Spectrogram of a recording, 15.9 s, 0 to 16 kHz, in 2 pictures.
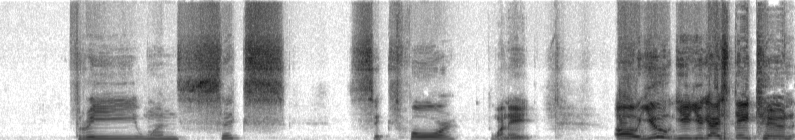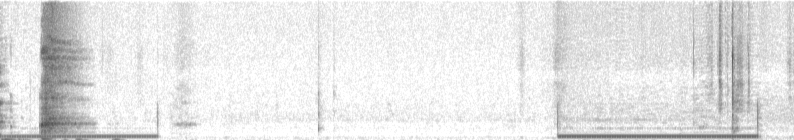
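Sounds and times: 
speech: 0.7s - 2.9s, 3.6s - 5.6s, 6.2s - 8.5s
electronic ringback tones of an outgoing phone call: 7.9s - 9.5s, 13.6s - 15.5s.

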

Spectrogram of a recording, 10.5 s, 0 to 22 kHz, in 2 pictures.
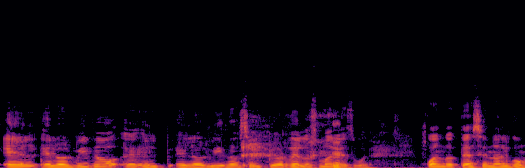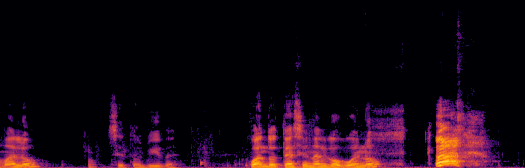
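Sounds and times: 
speech: 0.0s - 7.1s, 7.8s - 10.0s
man sneezing: 9.6s - 10.3s.

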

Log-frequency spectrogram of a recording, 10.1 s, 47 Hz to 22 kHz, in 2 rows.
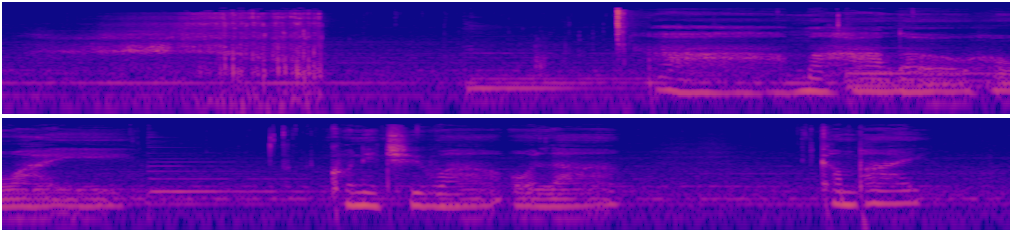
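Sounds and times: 
low steady hum: 0.0s - 10.0s
slurping sip of hot coffee: 0.6s - 1.7s
speech: 4.0s - 5.8s, 6.7s - 8.3s, 9.2s - 9.8s.

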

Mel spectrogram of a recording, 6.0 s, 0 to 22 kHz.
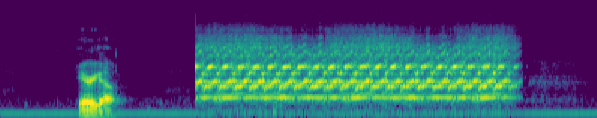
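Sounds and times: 
low hum: 0.0s - 5.9s
speech: 0.8s - 1.3s
electronic crime alarm sound effect warbling: 2.0s - 5.2s.

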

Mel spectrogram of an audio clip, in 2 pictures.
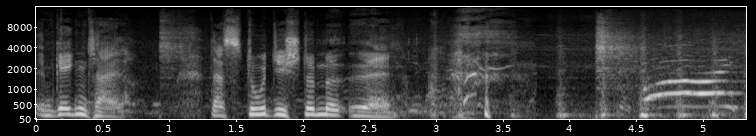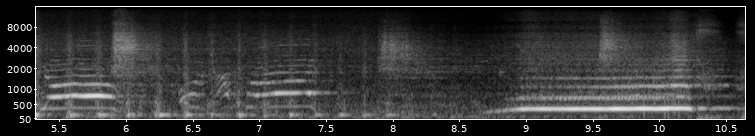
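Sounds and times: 
speech: 0.0s - 3.4s
laughter: 2.4s - 4.6s
steam locomotive chuffing on the island railway at Binz on Rügen, Germany: 3.0s - 10.6s
steam locomotive whistle on the island railway at Binz on Rügen, Germany: 4.6s - 10.6s.

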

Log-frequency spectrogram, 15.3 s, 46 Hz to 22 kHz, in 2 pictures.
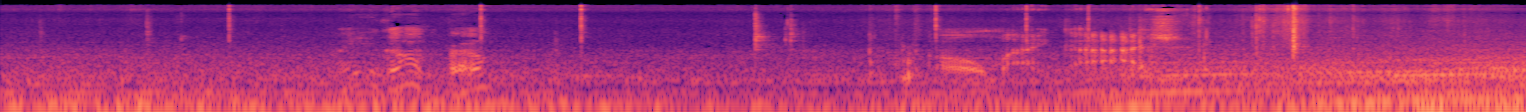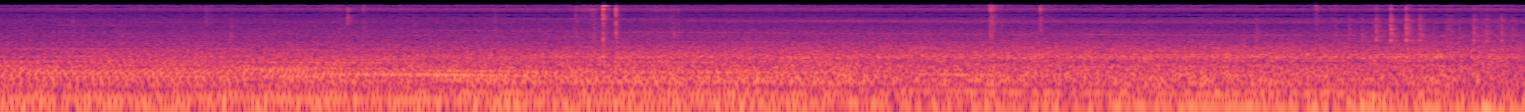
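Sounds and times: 
car engine drone with thin sustained whine: 0.0s - 15.2s
speech: 2.0s - 2.6s, 4.9s - 6.4s.

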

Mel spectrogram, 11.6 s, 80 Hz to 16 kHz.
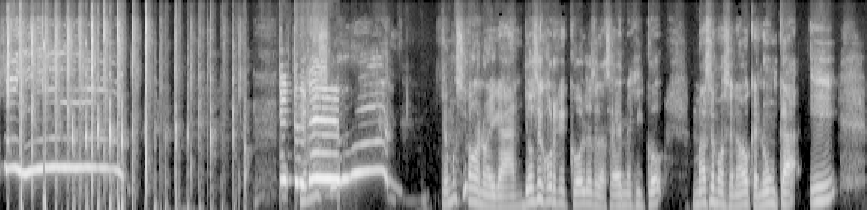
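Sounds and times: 
small group applauding: 0.0s - 3.4s
speech: 4.0s - 4.6s, 5.9s - 11.5s.

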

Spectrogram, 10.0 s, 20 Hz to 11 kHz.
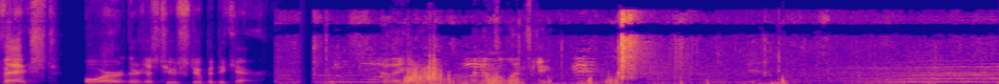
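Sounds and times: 
speech: 0.0s - 6.4s
air raid siren in Ukraine wailing: 3.1s - 5.0s, 6.0s - 9.9s.

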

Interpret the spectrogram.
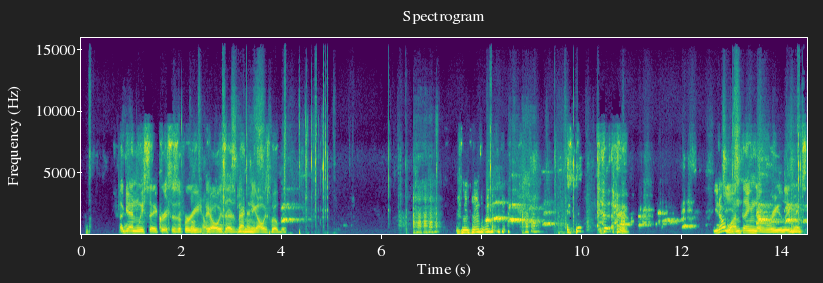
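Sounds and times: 
laughter: 0.8s - 4.1s, 6.6s - 14.5s
speech: 0.8s - 4.3s, 6.7s - 11.1s, 12.6s - 14.5s
dog barking and yelping: 2.9s - 4.5s, 8.1s - 9.8s, 10.7s - 14.5s.

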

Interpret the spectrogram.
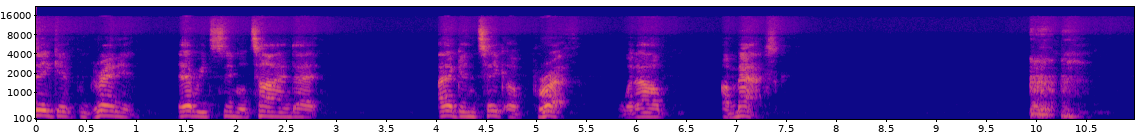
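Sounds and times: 
speech: 0.0s - 2.9s, 4.0s - 7.5s, 10.0s - 10.4s
person clearing throat into a microphone: 10.0s - 10.6s.

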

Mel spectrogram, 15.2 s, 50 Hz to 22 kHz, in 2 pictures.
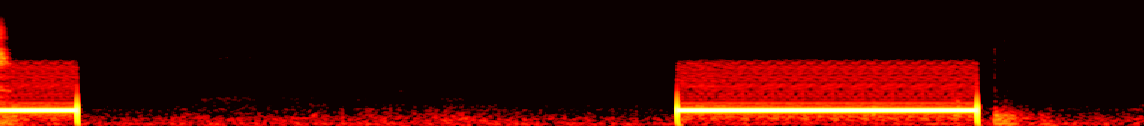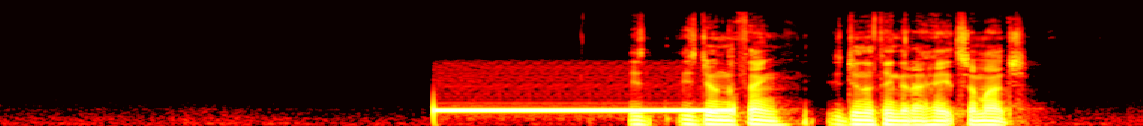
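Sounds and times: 
outgoing phone call ringback tone: 0.0s - 0.6s, 4.5s - 6.6s, 10.5s - 12.5s
speech: 11.9s - 14.6s.

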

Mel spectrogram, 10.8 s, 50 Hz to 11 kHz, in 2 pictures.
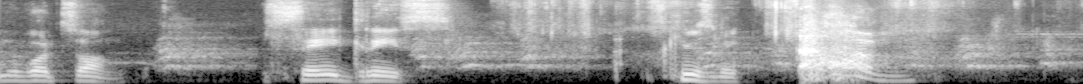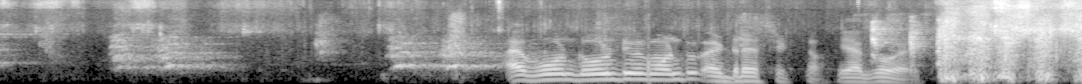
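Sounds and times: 
speech: 0.0s - 0.7s, 1.3s - 2.4s, 3.2s - 4.7s, 8.0s - 10.8s
faint noise: 0.0s - 10.8s
dog barking: 0.7s - 1.3s, 2.0s - 6.7s, 7.4s - 8.1s.

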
